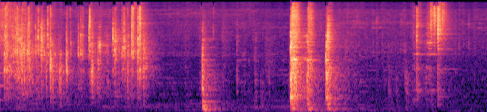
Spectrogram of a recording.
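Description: Fresh PEI mussels go into a pan in several separate bursts of clattering, clinking shells, with quiet gaps between them and no talking.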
